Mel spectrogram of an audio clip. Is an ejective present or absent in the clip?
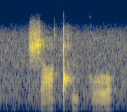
absent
